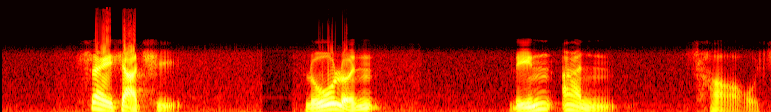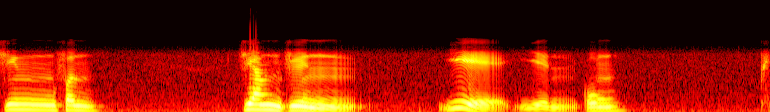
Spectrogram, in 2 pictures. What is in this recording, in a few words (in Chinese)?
唐诗 朗读; 唐诗三百首; 夏青; 卢纶; 塞下曲2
